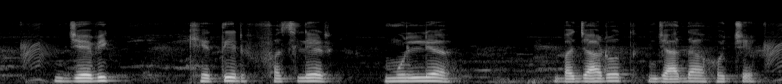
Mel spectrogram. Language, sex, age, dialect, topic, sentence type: Magahi, male, 46-50, Northeastern/Surjapuri, agriculture, statement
